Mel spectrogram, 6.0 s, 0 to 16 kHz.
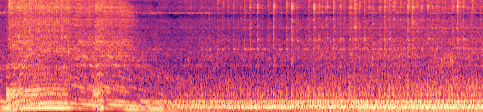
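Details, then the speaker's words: Farmertec 288XP kit chainsaw after an ignition repair (sheared timing key had let the flywheel spin), with the low jet richened slightly because it seemed lean: quick blip dropping straight back to a steady, even two-stroke burble. Crisp, stable normal idle. "It's crisper on the throttle and it settles down the idle faster."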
